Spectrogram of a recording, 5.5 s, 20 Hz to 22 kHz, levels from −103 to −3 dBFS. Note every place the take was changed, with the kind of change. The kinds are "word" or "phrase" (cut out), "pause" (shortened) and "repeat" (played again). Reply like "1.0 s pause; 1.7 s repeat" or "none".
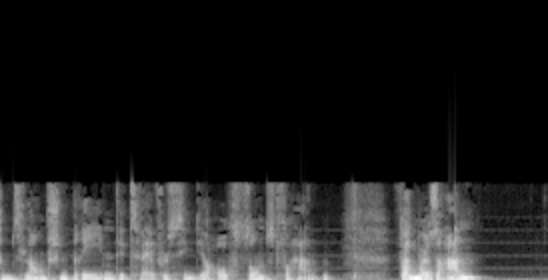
none

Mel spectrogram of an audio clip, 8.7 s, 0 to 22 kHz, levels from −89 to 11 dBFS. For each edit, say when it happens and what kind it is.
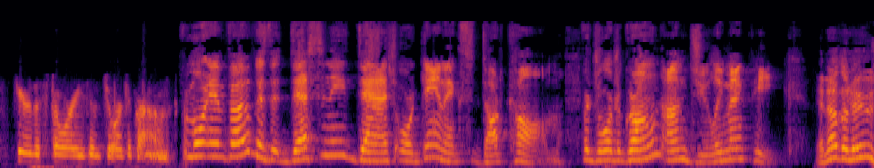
none

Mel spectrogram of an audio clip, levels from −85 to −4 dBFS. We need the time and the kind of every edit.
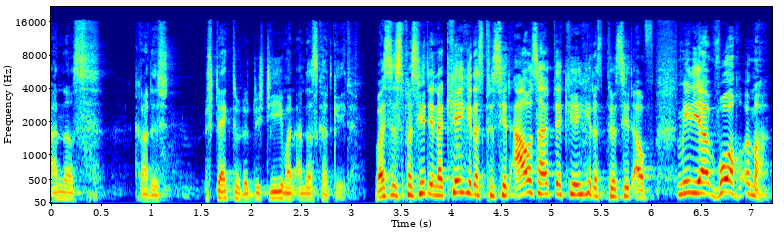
3.1 s pause; 6.3 s word

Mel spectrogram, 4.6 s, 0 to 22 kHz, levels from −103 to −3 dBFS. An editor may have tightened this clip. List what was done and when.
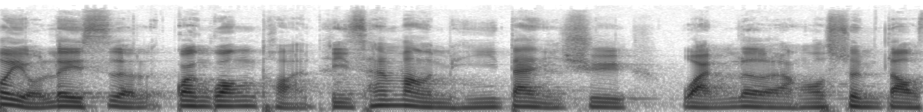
1.7 s word

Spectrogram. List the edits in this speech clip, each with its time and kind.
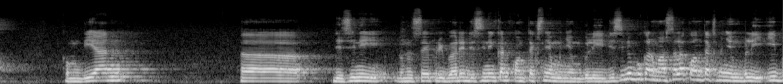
none

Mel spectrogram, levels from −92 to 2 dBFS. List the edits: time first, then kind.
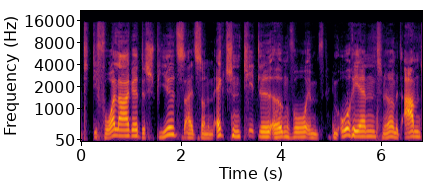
4.9 s pause

